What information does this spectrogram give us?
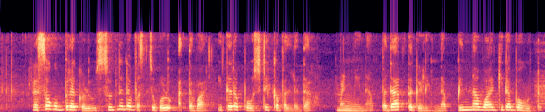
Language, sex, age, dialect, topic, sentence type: Kannada, female, 18-24, Coastal/Dakshin, agriculture, statement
